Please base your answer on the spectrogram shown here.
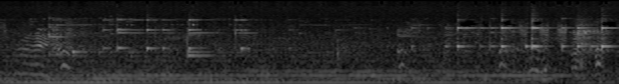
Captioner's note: bells ringing; both laughing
